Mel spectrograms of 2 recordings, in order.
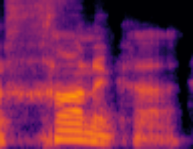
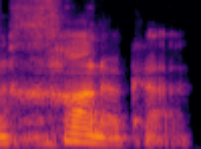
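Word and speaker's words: Chanukah: english letters as transliteration the ch always makes a ha like in hanukkah or a puppet or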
